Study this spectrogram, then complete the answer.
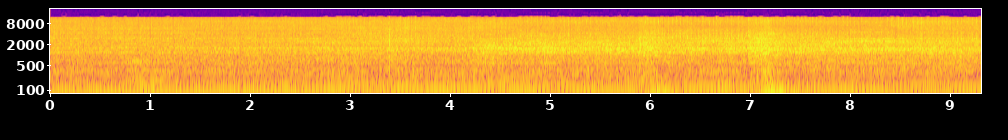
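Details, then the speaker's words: Honda Vario Techno 110 scooter that had been hard to start, now running after its fuel tap was replaced: steady, even idle with a low throb and no misses or knocks. "Ini motornya udah hidup, ya, motornya udah hidup karena udah kita pergantian kerannya."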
